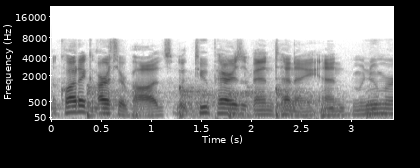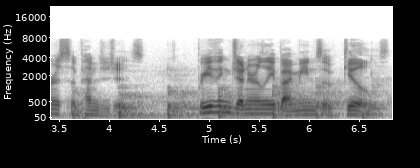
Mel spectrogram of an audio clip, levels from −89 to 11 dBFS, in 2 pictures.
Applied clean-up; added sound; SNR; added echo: none; Walk, footsteps; 11 dB; none.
